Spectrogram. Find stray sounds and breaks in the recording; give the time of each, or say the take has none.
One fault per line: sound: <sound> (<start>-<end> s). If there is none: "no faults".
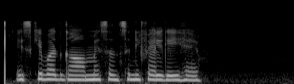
no faults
